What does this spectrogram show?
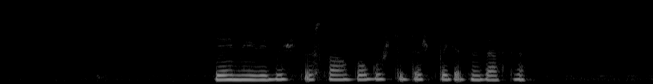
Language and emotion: Russian, neutral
